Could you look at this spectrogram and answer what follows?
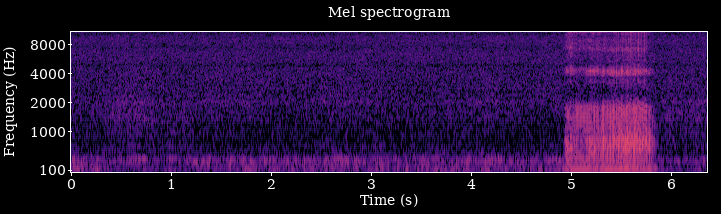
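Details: Sleeping Shih Tzu dog: soft, low rumbling snoring, with a brief loud tonal noise near the end.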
